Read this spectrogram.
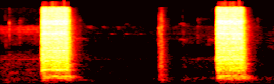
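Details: Chevrolet Astro van passenger door after replacing the lock actuator: two harsh buzzing bursts, each about a third of a second, as the lock cycles; relay-like chattering from a unit inside the door. Cause unconfirmed.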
